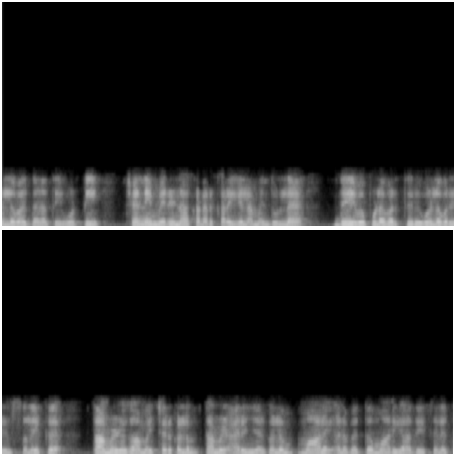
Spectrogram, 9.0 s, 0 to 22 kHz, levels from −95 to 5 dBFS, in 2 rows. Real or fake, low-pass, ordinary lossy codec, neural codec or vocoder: real; 5.4 kHz; Opus, 16 kbps; none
